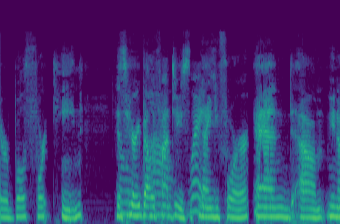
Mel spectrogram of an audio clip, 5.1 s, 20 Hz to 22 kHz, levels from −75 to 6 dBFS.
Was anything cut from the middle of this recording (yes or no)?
yes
